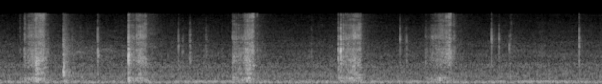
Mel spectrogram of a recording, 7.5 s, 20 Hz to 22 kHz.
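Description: Fine Nicholson 00 file rasping across a black tobacco pipe stem in short, separate strokes, a second or so apart. The bite zone is being filed flat to take out tooth chatter.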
